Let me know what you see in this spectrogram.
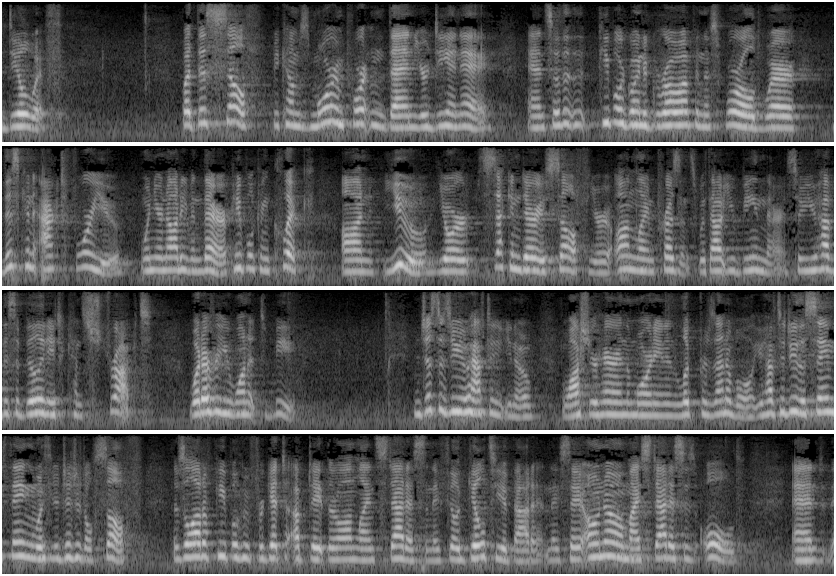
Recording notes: Keynote speech. Frontiers of Interaction 2011.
